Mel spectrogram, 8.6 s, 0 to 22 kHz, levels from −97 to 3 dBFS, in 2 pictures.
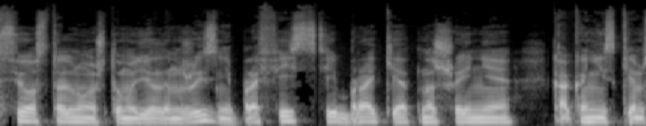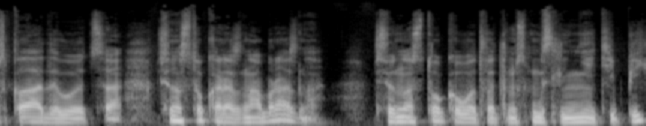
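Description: A gap at a join of encoded pieces falls at 2.10 to 2.13 s, between "мы делаем в жизни" and "браки отношения как они". The audio was encoded in separate pieces and spliced untrimmed, so one run's padded final frame and the next run's start-up delay both remain as a silence of about 30 ms. The codec softens its edges, so the speech drops out briefly and then resumes exactly where it stopped.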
